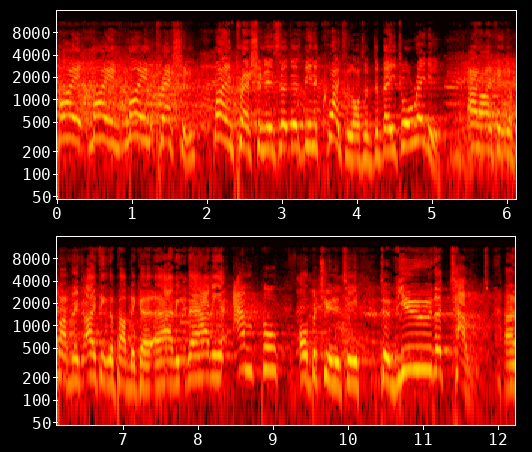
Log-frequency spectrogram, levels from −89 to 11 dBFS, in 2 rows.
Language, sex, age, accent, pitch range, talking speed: English, male, 40-59, British, 200-260 Hz, 190 wpm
